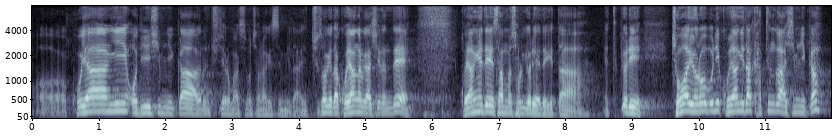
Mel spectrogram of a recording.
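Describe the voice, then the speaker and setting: A man's voice: fairly high pitch, expressive, a little fast, gravelly. A man in his fifties from Seoul, preaching a sermon to a church congregation in a chatty way, often asking them questions. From Seoul, South Korea. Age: 50s. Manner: conversational, asks the congregation questions. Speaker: pastor. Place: church sanctuary. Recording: long hall reverb.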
